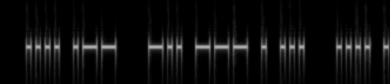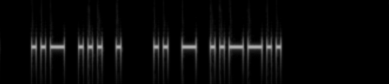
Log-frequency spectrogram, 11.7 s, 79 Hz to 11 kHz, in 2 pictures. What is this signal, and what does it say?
Morse code, heard as a keyed tone, about 17 wpm, 700 Hz. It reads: HW DOES HE USE IT?
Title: Sentences from Top 200 Words and Abbreviations 17wpm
